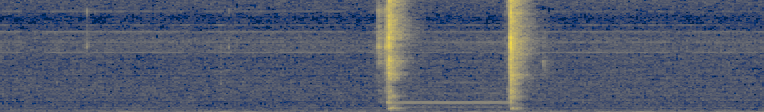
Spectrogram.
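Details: Electric Whirlpool water heater with an EnergySmart control box on top: two sharp clicks about half a second apart over a quiet low hum, recurring often day and night; no visible cause was found inside the box.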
